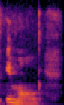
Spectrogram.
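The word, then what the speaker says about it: Imbolc: It's Imolg. The B is silent, and the final C sounds kind of like a G. So it's Imolg, as if it was spelled I-M-O-L-G.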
